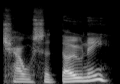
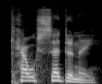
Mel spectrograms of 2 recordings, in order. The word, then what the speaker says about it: chalcedony: had to look up i've always called that chalcedony don't laugh at me i don't know what it is i had to just look up how to pronounce that properly chalcedony apparently but if you get that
